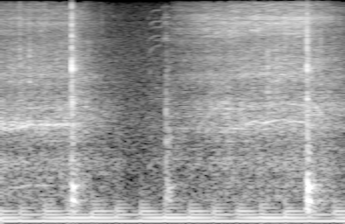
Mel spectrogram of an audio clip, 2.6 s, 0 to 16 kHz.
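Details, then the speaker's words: Model loco running on a Hornby duet-type controller rather than the new Hornby R7229 controller: steady smooth motor whir with faint regular clicks and no buzz; H-class loco runs quietly, normal. "there's no buzzing noise I change the locate to the h-class be nice and quiet"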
